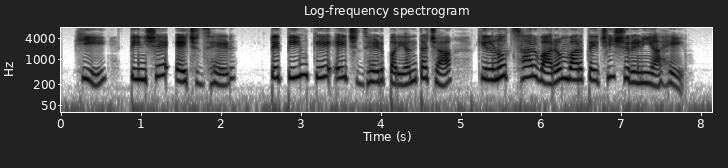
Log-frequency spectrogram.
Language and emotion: Marathi, neutral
